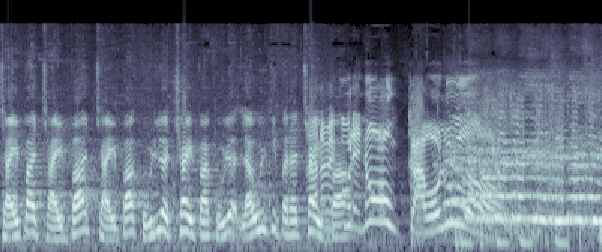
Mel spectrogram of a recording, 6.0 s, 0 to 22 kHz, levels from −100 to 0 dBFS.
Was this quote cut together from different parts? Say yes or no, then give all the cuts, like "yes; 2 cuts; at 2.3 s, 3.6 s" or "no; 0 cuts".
no; 0 cuts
